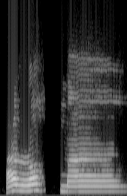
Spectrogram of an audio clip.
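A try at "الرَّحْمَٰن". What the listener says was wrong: Masih. Rohnya dialirkan. Jangan ar-roh. Tetap ar-Rahman.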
